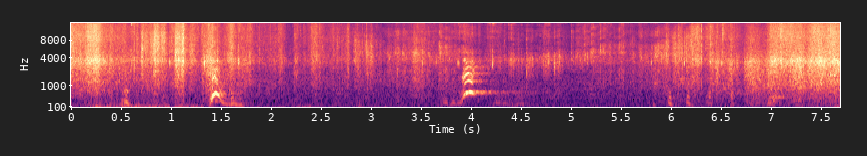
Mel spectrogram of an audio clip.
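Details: Husky playing in a leaf pile outdoors, giving two short, high yelping calls about two and a half seconds apart, with rustling leaves and other faint vocal sounds in the background.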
